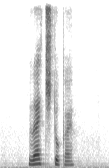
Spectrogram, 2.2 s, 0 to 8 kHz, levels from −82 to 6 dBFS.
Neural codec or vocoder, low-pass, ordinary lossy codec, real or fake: codec, 16 kHz, 1 kbps, FunCodec, trained on Chinese and English, 50 frames a second; none; none; fake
